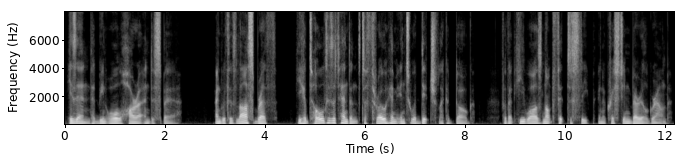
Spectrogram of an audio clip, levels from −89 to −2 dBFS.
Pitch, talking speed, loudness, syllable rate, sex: 115 Hz, 195 wpm, -21 LUFS, 4.5 syllables/s, male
